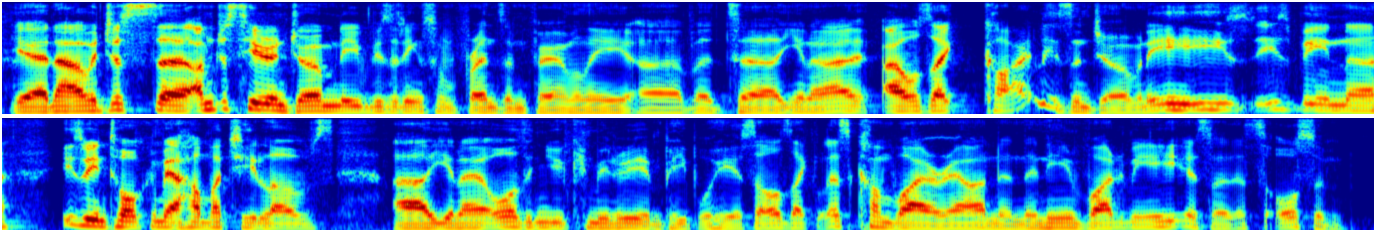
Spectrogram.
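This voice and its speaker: A man's voice: mid-range voice, fast, hardly any pauses, fairly bright tone, clear, resonant tone. A man with an Australian accent chatting casually as a podcast guest, in a joking, friendly manner. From Sydney, Australia. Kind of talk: casual chat.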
